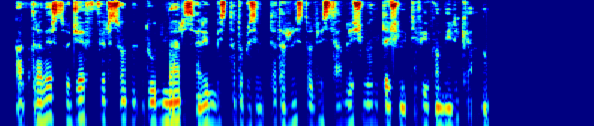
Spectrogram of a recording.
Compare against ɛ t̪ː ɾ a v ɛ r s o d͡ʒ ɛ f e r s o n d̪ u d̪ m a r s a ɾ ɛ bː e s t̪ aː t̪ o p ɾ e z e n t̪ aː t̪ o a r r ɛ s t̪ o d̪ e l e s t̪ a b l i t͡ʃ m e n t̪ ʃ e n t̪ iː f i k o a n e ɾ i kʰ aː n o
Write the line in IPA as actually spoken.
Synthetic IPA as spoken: a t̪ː ɾ a v ɛ r s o d͡ʒ ɛ f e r s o n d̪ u d̪ m a r s a ɾ ɛ bː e s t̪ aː t̪ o p ɾ e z e n t̪ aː t̪ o a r r ɛ s t̪ o d̪ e l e s t̪ a b l i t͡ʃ m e n t̪ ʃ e n t̪ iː f i k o a m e ɾ i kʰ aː n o

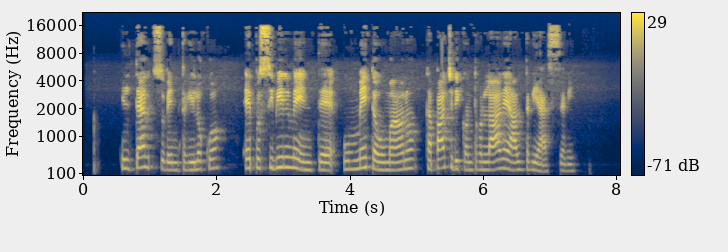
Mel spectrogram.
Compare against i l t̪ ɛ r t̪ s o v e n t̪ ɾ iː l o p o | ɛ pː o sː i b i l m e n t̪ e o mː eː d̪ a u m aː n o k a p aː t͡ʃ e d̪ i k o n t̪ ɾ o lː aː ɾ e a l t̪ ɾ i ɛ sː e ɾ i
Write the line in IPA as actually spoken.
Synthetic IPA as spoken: i l t̪ ɛ r t̪ s o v e n t̪ ɾ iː l o k o | ɛ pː o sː i b i l m e n t̪ e u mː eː t̪ a u m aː n o k a p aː t͡ʃ e d̪ i k o n t̪ ɾ o lː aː ɾ e a l t̪ ɾ i ɛ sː e ɾ i

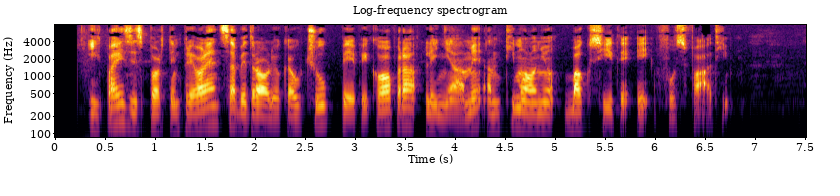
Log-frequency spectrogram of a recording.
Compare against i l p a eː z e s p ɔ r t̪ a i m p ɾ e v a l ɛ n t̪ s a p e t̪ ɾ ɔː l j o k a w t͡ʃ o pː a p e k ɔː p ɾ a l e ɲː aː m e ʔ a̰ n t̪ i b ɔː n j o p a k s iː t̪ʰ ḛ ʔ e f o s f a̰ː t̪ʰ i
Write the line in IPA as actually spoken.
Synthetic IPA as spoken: i l p a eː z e s p ɔ r t̪ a i m p ɾ e v a l ɛ n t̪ s a p e t̪ ɾ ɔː l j o k a w t͡ʃ u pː e p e k ɔː p ɾ a l e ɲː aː m e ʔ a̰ n t̪ i m ɔː n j o b a k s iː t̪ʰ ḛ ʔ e f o s f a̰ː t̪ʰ i

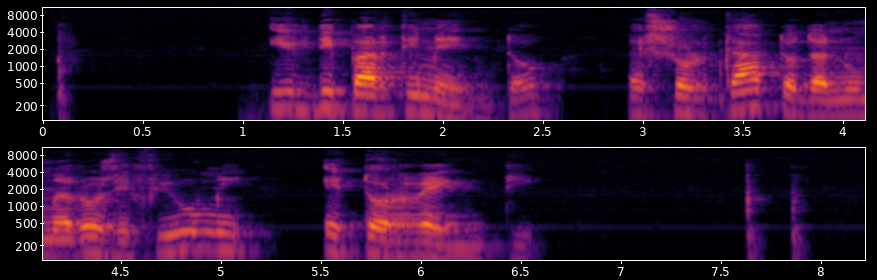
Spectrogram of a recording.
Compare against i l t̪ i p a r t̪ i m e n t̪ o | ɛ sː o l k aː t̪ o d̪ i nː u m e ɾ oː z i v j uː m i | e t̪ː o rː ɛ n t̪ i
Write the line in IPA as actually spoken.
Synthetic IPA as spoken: i l d̪ i p a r t̪ i m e n t̪ o | ɛ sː o l k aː t̪ o d̪ a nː u m e ɾ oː z i f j uː m i | e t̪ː o rː ɛ n t̪ i

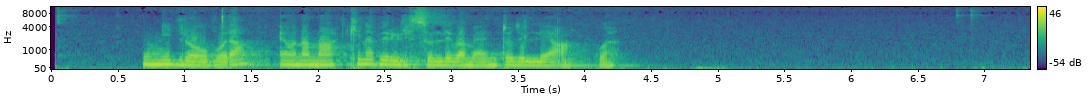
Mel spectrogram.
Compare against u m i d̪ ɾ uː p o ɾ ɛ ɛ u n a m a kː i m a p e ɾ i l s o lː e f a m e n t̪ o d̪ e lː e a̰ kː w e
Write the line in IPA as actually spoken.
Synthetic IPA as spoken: u n i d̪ ɾ ɔː p o ɾ a ɛ u n a m a kː i n a p e ɾ i l s o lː e v a m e n t̪ o d̪ e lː e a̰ kː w e

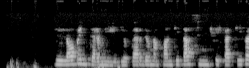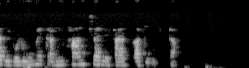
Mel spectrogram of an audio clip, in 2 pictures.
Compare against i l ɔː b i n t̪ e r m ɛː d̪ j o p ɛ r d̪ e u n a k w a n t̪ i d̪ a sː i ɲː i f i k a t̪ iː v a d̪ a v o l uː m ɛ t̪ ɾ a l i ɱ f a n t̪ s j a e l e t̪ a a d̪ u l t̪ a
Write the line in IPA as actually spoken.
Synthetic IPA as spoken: i lː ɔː b i n t̪ e r m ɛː d̪ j o p ɛ r d̪ e u n a k w a n t̪ i t̪ a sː i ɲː i f i k a t̪ iː v a d̪ i v o l uː m e t̪ ɾ a l i ɱ f a n t̪ s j a e l e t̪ a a d̪ u l t̪ a

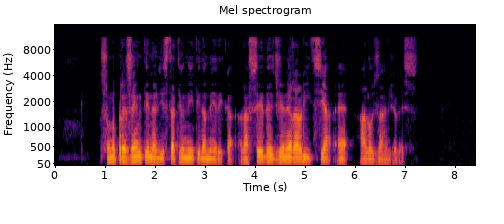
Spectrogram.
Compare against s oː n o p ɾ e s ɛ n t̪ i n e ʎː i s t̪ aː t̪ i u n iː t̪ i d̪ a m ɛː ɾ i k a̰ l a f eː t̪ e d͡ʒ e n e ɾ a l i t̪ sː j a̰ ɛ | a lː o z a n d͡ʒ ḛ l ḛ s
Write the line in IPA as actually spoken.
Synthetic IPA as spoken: s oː n o p ɾ e z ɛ n t̪ i n e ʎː i s t̪ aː t̪ i u n iː t̪ i d̪ a m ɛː ɾ i k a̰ l a s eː d̪ e d͡ʒ e n e ɾ a l i t̪ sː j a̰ ɛ | a l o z a n d͡ʒ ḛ l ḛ s

